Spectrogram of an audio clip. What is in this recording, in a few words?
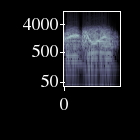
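"rejoin", English; Ka-50; Wingman; Messages; Speech; DCS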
